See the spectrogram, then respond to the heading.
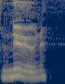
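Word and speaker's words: noon (نون): And it's pronounced noon, and it stands for Nazarene or Nasrani.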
